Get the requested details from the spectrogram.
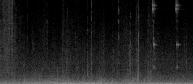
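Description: Heavy footsteps run across a hard floor.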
